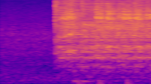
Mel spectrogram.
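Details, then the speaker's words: Blown-up dirt bike cranked on the electric starter with good spark and brake cleaner sprayed in the plug hole: spins fast and too easily with weak puffs, almost trying to start but not catching; low compression suspected. "turning over awfully easy you heard it almost try to start"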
